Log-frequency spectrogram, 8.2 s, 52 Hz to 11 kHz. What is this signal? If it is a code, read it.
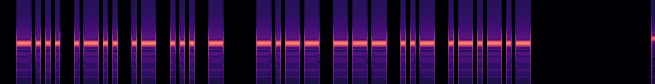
Morse code, heard as a keyed tone, about 20 wpm, 700 Hz. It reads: BLAST YOU.
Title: A Sound Of Thunder 20wpm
